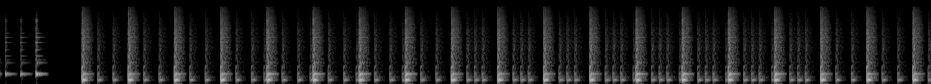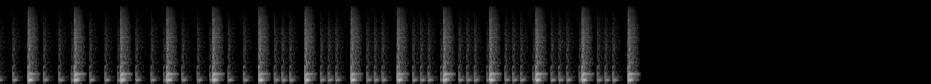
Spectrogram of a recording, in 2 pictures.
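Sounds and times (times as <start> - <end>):
snare drum flam drag rudiment: 0.8 - 15.7.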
